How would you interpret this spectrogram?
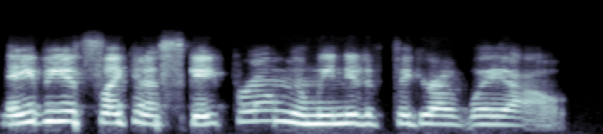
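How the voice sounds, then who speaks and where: A very high voice for a kind young pageant contestant acted by a woman. She sounds earnest and concerned, in a dry, slightly muffled table-read recording. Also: quick pace, no room sound, lightly acted. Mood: puzzled. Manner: caring, earnest. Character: kind, concerned young female beauty queen. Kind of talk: screenplay table read acting.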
